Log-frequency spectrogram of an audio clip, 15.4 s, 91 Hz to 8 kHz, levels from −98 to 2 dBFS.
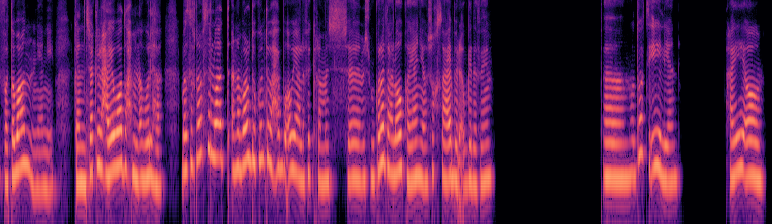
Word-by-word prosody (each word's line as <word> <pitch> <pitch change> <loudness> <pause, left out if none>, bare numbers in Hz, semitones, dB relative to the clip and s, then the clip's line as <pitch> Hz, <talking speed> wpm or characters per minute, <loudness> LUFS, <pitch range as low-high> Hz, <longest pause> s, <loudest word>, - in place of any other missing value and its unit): فطبعًا 260 +7 +3
يعني 190 0 -9 0.4
كان 215 -1 +1
شكل 255 +6 0
الحياة 260 -3 +5
واضح 285 -2 +4
من 235 -2 +1
أولها، 225 -3 0 0.4
بس 265 +3 0
في 300 +3 -4
نفس 365 +4 -1
الوقت 340 -3 +2
أنا 275 +1 0
برضه 315 +2 +3
كنت 330 +1 -3
باحبه 275 -3 -1
أوي 265 +2 +2
على 230 -3 -2
فكرة 235 -1 -7
مش 215 +2 -7
مش 225 0 -3
مجرد 275 +7 +2
علاقة 250 -1 +2
يعني 225 +1 0
أو - - -4
شخص 245 +2 -8
عابر 225 0 +1
أو 195 - -8
كده، 210 -1 -3
فاهم؟ 220 +3 -5 2.2
فموضوع 230 +6 0
تقيل 275 -7 -1
يعني، 220 0 -3 1.0
حقيقي 255 +3 0
آه. 230 -2 +2
235 Hz, 135 wpm, -25 LUFS, 220-275 Hz, 2.2 s, الحياة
